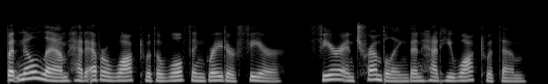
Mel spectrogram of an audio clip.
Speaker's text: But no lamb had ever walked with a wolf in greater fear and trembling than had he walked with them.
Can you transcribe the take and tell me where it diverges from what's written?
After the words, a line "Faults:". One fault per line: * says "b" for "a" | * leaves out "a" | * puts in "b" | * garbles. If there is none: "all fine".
But no lamb had ever walked with a wolf in greater fear fear and trembling than had he walked with them.
Faults:
* puts in "fear"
